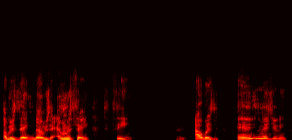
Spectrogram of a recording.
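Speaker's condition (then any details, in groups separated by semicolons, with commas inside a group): Multiple system atrophy; speech affected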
